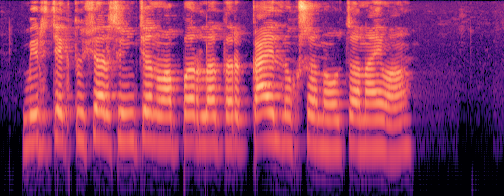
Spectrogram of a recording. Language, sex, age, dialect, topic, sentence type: Marathi, male, 31-35, Southern Konkan, agriculture, question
